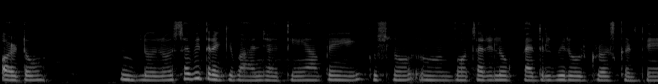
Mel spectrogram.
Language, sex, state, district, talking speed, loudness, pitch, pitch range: Hindi, female, Uttar Pradesh, Hamirpur, 200 wpm, -44 LUFS, 200 Hz, 195-210 Hz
